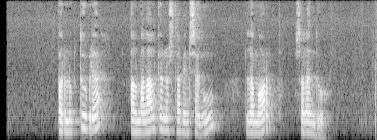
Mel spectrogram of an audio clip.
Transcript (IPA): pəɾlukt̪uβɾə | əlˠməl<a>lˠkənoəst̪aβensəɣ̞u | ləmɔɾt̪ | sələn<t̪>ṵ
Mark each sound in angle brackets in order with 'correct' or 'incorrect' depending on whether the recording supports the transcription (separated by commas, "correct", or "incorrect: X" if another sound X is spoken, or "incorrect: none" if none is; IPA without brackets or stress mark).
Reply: correct, incorrect: d̪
